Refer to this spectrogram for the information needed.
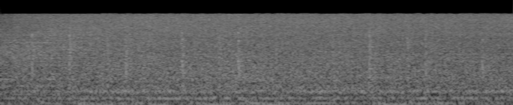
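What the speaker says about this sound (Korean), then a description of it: "갑작스런 연기에 놀란 벌떼의 습격" A swarm of honeybees, startled by sudden smoke, attacks in a dense, continuous buzzing drone that stays loud and close throughout, with no voices.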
